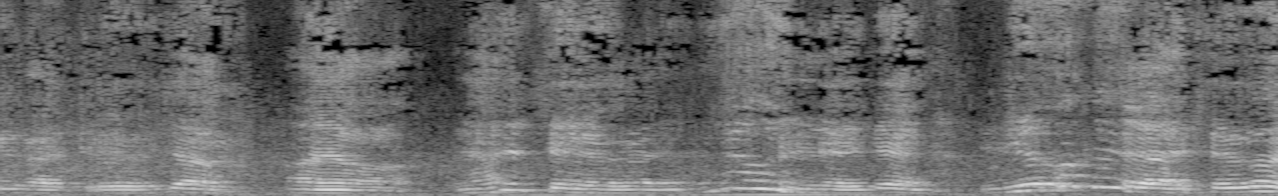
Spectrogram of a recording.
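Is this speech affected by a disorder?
Yes: cerebral palsy; severe, uses a wheelchair.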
